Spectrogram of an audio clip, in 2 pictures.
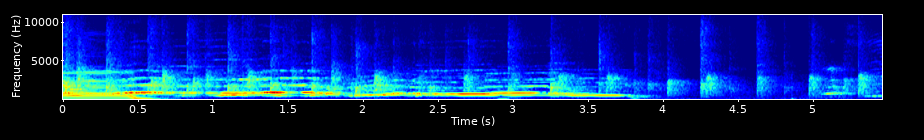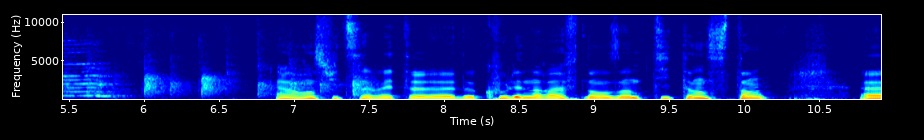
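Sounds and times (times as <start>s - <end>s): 
people whooping and cheering: 0.0s - 4.1s
people clapping: 0.0s - 7.6s
speech: 0.4s - 0.8s, 6.9s - 10.9s.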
